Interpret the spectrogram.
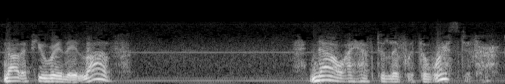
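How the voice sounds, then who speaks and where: A woman's voice: sits low, big pitch swings, measured pace, a little mellow, exaggerated voice. An American actress playing an imperious, middle-aged executive obsessed with motherhood, intense and theatrical in radio drama style. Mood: wistful resolve. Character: imperious, obsessive executive woman, desperately devoted imaginary mother. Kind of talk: 1980 radio drama acting. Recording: tinny, hissy old radio broadcast with hum.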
